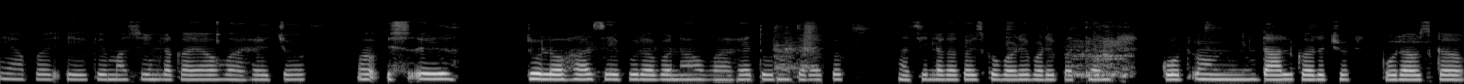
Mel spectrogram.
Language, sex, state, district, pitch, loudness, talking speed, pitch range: Hindi, female, Chhattisgarh, Bastar, 225 Hz, -23 LUFS, 125 wpm, 220-230 Hz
